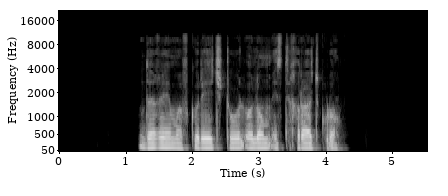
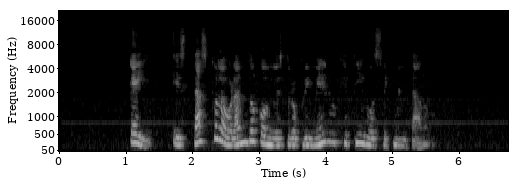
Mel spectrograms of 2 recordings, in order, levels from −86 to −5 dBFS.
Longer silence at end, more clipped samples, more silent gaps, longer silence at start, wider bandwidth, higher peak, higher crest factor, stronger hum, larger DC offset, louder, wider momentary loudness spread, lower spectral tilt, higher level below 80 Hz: about the same, 1.3 s vs 1.2 s; neither; neither; first, 1.2 s vs 1.05 s; about the same, 11.5 kHz vs 12.5 kHz; first, -8 dBFS vs -22 dBFS; about the same, 18 dB vs 18 dB; neither; neither; first, -23 LUFS vs -39 LUFS; second, 8 LU vs 13 LU; about the same, -7 dB/octave vs -6.5 dB/octave; first, -64 dBFS vs -82 dBFS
